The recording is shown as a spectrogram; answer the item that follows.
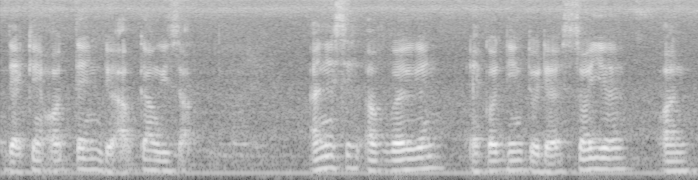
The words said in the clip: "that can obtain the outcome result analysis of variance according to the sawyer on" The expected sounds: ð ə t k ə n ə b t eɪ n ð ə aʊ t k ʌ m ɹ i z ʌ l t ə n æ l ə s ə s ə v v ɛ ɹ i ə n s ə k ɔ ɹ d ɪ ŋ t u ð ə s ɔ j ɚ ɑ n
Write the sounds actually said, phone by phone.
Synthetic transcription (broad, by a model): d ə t k ə n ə t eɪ n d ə aʊ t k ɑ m ɹ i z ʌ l t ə n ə s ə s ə f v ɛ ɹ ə n ə k ɔ d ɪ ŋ t u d ə s ɔ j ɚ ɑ n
